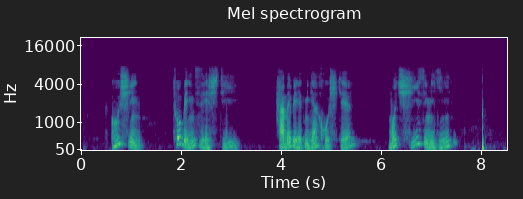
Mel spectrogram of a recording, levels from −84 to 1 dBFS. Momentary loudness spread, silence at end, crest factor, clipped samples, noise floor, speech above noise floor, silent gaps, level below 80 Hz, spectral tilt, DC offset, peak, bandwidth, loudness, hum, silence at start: 11 LU; 0.5 s; 24 dB; under 0.1%; -77 dBFS; 48 dB; none; -50 dBFS; -5.5 dB/octave; under 0.1%; -6 dBFS; 7.6 kHz; -29 LUFS; none; 0.6 s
